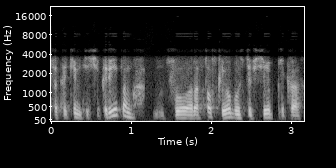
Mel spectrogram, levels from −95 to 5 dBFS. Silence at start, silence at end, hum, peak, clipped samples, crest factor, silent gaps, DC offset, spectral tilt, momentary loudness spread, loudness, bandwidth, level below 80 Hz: 0 s; 0.05 s; none; -6 dBFS; under 0.1%; 16 dB; none; under 0.1%; -8 dB/octave; 6 LU; -20 LUFS; 5 kHz; -68 dBFS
